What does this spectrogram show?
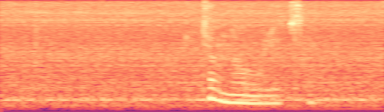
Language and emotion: Russian, neutral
